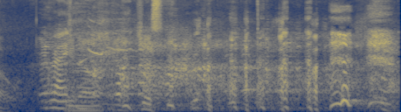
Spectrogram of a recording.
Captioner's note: all laughing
